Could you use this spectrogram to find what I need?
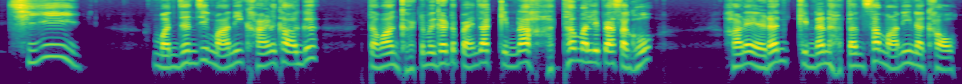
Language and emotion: Sindhi, disgusted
